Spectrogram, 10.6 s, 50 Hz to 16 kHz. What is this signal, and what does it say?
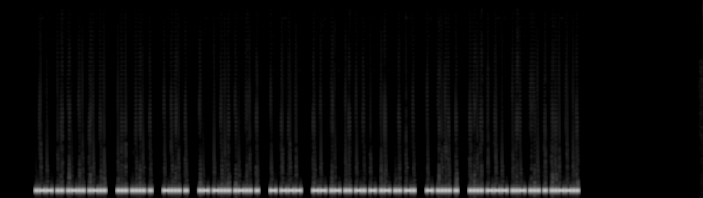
Morse code, heard as a keyed tone, about 41 wpm, 700 Hz. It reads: WILL SHE BE ABLE TO MAINTAIN THE HOUSE?
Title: Sentences from Top 1000 Words - Review Part 5 - 45wpm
